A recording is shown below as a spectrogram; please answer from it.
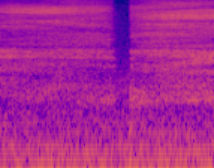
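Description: A marker drawn across a paper sketch pad: two long strokes of the tip rubbing on the paper as the lines of a triangle are drawn, with a short break a little over a second in.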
